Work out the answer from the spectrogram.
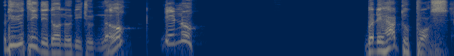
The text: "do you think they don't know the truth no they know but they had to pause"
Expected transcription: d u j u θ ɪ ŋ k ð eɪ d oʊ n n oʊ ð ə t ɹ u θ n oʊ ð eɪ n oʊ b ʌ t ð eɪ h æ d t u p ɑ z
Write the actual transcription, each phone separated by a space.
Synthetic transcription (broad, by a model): d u j u θ ɪ ŋ k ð eɪ d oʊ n n oʊ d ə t u n oʊ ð eɪ n oʊ b ʌ t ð eɪ h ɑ d t u p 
